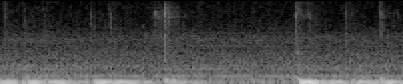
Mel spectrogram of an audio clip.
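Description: Typing on a computer keyboard, with soft, irregular keystroke clicks, faint and steady, over a low hum.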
